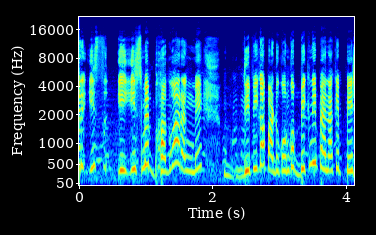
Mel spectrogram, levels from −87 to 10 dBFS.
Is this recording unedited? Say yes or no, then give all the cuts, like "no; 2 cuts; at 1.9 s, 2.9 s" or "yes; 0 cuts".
yes; 0 cuts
